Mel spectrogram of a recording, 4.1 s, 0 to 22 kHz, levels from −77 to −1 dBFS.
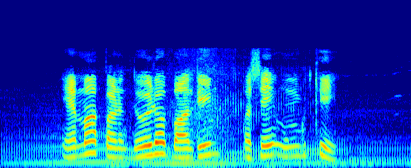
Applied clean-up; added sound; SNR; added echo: none; Motorcycle / Engine; 17 dB; none.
